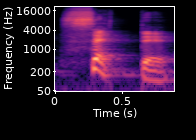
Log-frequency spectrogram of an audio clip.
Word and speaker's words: sette: Ok, è sette sette.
